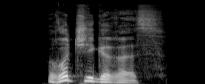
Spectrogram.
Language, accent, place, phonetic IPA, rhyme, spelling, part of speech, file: German, Germany, Berlin, [ˈʁʊt͡ʃɪɡəʁəs], -ʊt͡ʃɪɡəʁəs, rutschigeres, adjective, De-rutschigeres.ogg
- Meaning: strong/mixed nominative/accusative neuter singular comparative degree of rutschig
